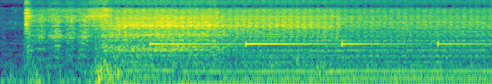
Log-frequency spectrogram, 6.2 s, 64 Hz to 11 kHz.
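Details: 2012 Chevrolet Cruze 1.4L turbo, first start after head gasket repair: fast, light ticking over the idle from lifters not soaked in oil before reinstalling, plus slow-to-oil timing chain; expected to fade after minutes or heat cycles.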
